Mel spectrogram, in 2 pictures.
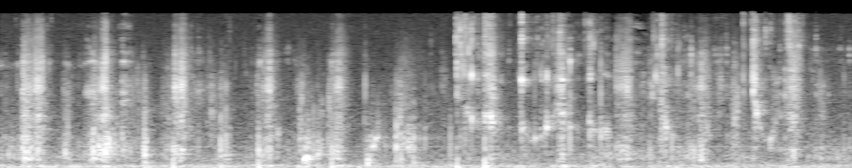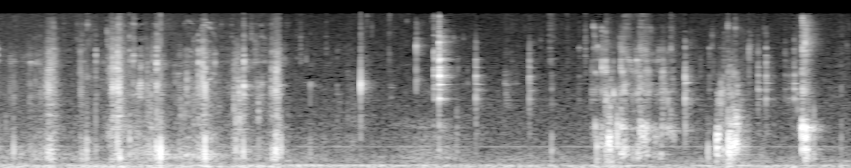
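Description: Close-miked chewing of a sauced fried chicken drumstick: a dense run of short, wet, sharp clicks that thins out past the middle. Near the end come the gulps of a drink being swallowed.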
